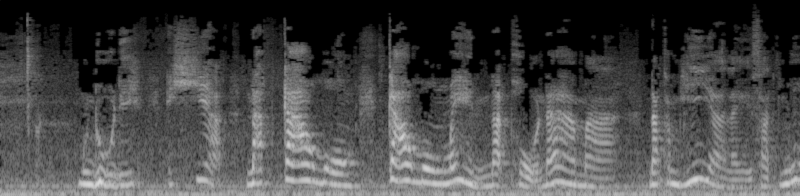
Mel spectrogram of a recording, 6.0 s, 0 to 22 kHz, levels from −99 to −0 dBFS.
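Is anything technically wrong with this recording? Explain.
No, nothing technically wrong can be heard in this speech clip. There is no fault at any point in it.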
